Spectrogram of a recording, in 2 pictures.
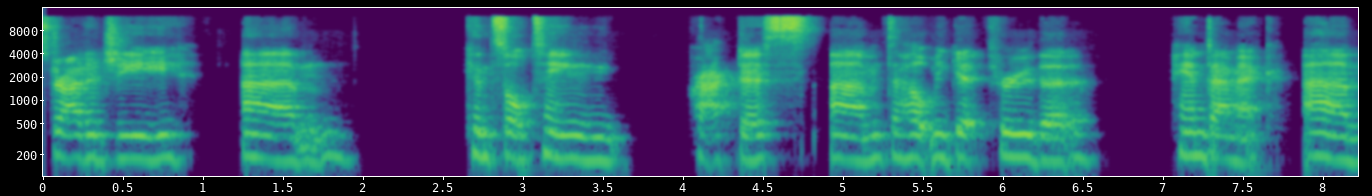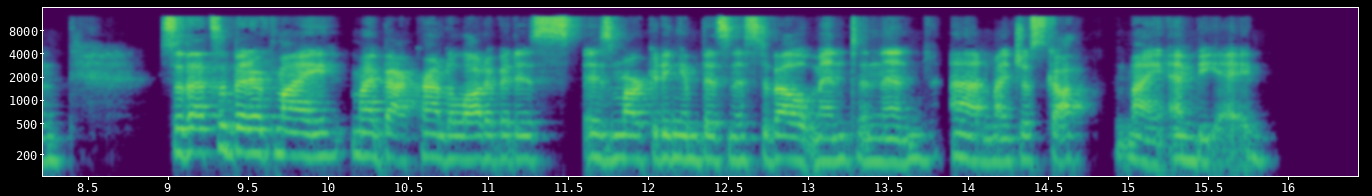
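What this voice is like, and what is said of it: North American accent. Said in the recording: “based on your accent, you're based in North America”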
